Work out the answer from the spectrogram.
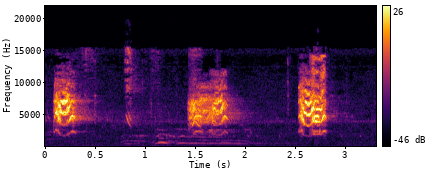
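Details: Three loud, harsh high chirps from a calling female double-collared seedeater, used to stimulate a male, with soft lower whistled notes from another bird between them.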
